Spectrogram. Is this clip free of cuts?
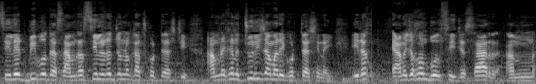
no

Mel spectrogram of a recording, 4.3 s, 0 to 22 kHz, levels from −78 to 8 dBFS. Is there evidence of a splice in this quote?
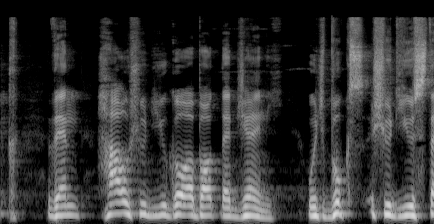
no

